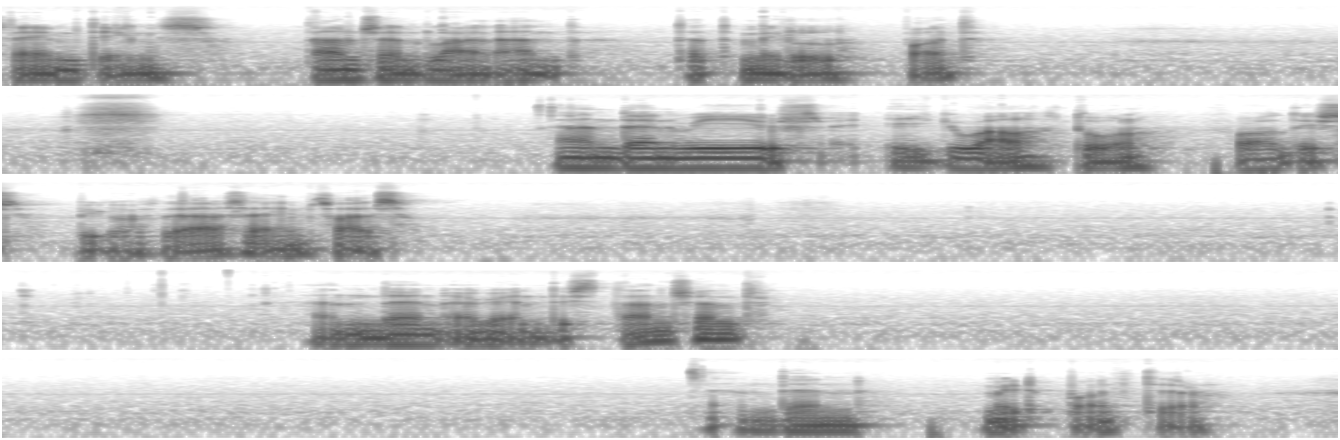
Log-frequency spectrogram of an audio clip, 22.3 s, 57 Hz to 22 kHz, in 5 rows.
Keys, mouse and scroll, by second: 3.3 scroll down 1, 4.5 click, 10.6 Escape, 12.6 click, 14.9 Escape, 15.5 click, 19.1 Escape, 20.0 click.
